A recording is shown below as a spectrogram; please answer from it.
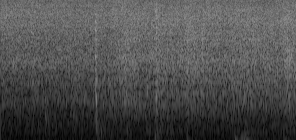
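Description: Spiralized zucchini noodles dropped into a hot pan, giving a soft, steady sizzle with faint crackles and light stirring scrapes, fairly quiet and free of talk.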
